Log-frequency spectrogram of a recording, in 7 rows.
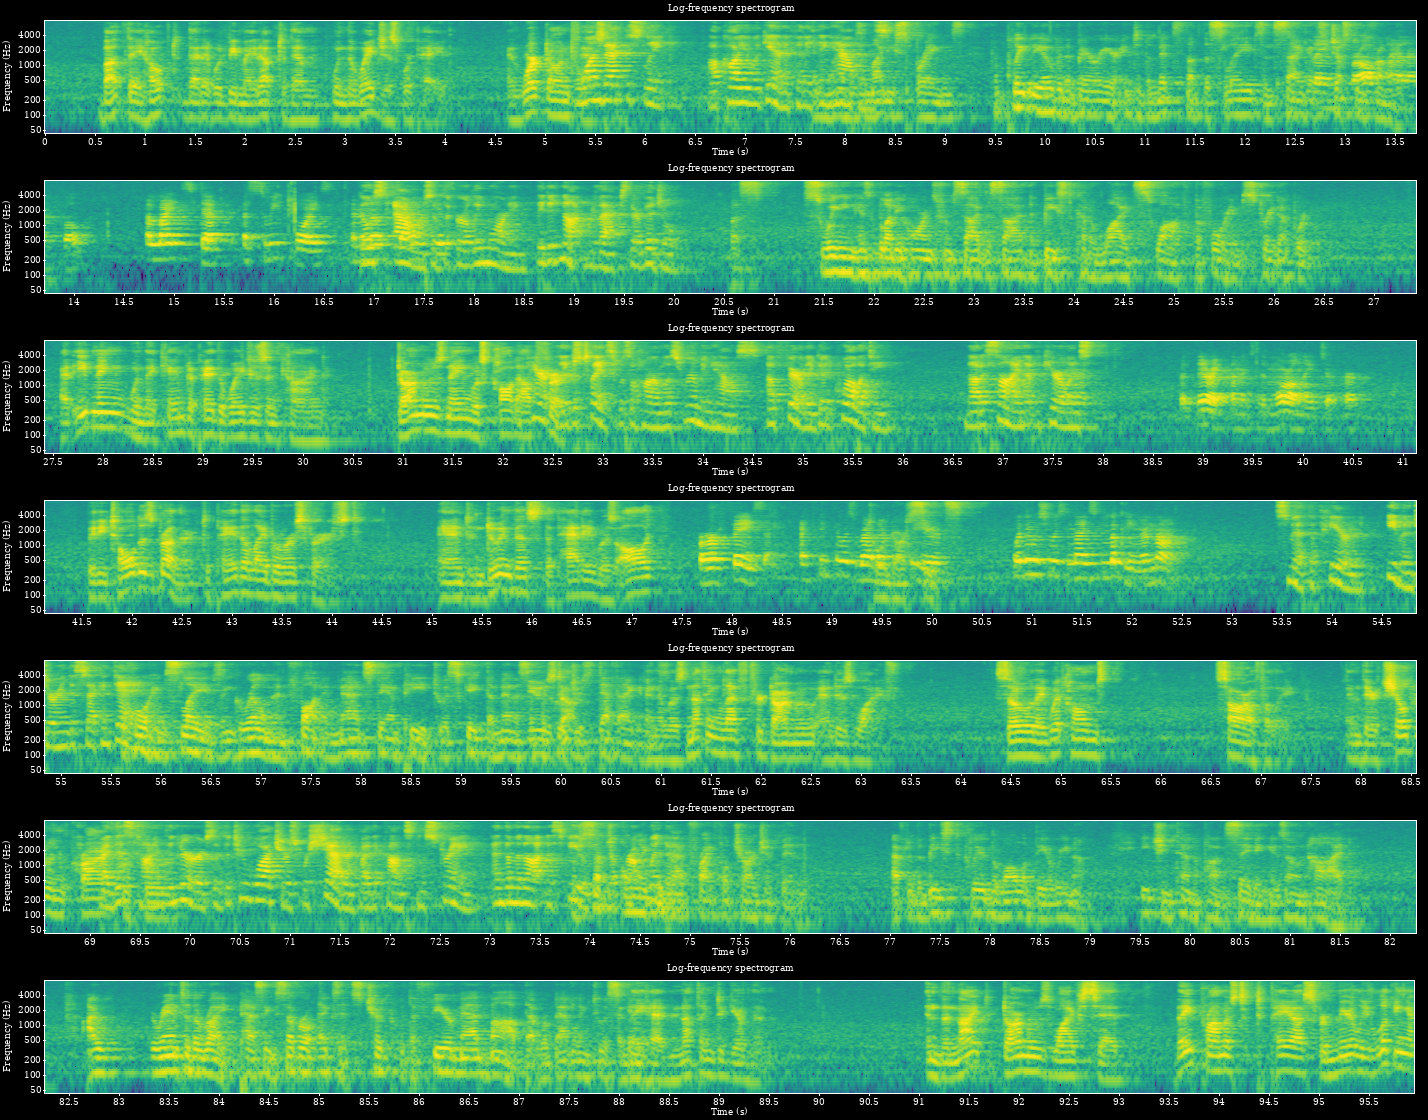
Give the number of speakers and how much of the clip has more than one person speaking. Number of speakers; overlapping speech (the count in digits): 4, about 11%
